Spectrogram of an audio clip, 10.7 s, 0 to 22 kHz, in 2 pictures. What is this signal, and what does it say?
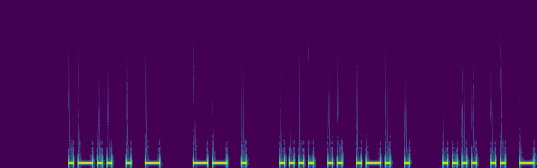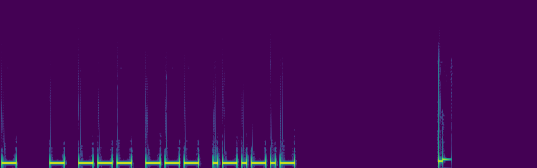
Morse code, heard as a keyed tone, about 25 wpm, 700 Hz. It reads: LET ME HIRE HIM TOO.
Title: Sentences from Top 1400 Words 25wpm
